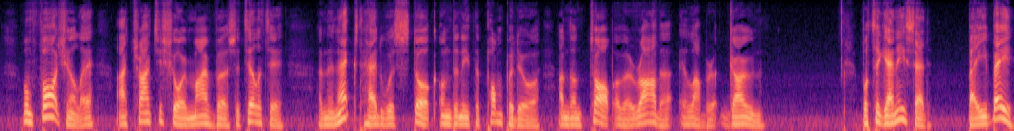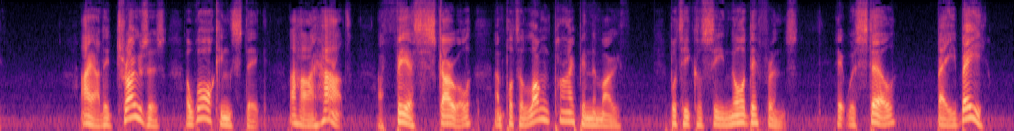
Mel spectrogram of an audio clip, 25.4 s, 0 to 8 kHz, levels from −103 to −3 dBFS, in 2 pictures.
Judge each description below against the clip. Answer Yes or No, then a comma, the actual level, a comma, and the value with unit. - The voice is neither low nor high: No, low, 110 Hz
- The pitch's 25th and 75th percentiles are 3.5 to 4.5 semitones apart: No, average, 5.1 semitones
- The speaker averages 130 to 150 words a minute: Yes, average, 145 wpm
